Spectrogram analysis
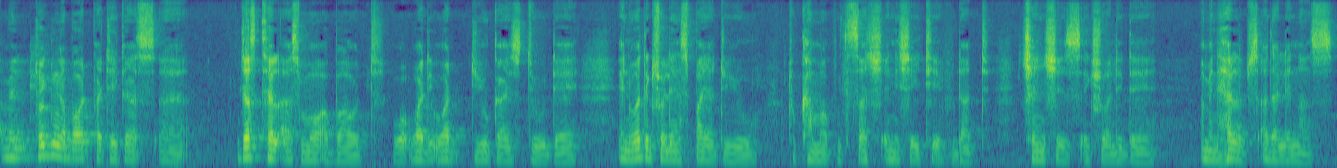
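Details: Adult male speaker; normal speech.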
